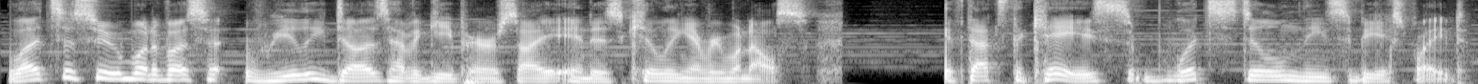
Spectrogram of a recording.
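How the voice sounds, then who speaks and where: A man's voice: medium pitch, expressive, normal speed, a bit bright, faint music behind. A man reading a visual novel's dialogue and narration aloud for a let's play video, sometimes tripping over lines and correcting himself.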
